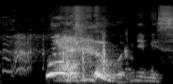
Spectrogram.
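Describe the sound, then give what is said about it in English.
A person's sneeze, one loud, sudden burst that breaks the quiet and trails into a voiced, breathy exhale. “It made me sneeze. Oh, wow. What a sneeze.”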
